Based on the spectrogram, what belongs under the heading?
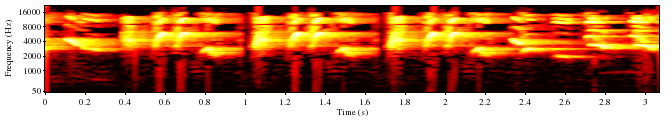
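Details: Oriental magpie-robin contest training song: repeated groups of bright chirpy notes with quick upward slurs, bursts recurring about once a second with tiny gaps.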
